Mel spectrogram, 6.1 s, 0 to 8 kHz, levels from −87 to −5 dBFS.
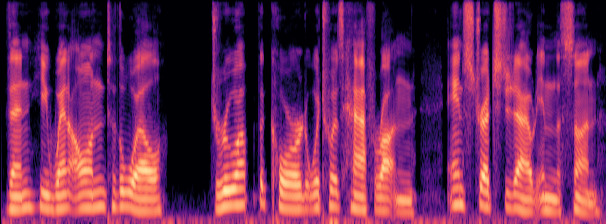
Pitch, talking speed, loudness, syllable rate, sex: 135 Hz, 220 wpm, -19 LUFS, 4.6 syllables/s, male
